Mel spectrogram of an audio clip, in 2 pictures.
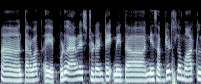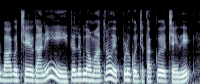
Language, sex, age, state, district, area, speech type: Telugu, female, 18-30, Andhra Pradesh, Chittoor, urban, spontaneous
